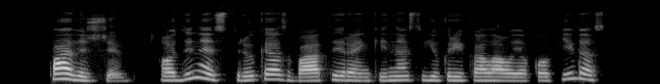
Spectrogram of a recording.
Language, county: Lithuanian, Šiauliai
